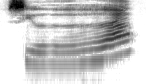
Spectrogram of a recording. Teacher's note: it's fricative because it's surrounded by vowels, U and then A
